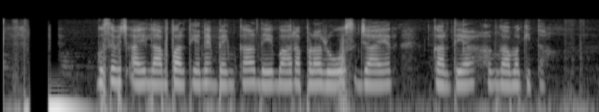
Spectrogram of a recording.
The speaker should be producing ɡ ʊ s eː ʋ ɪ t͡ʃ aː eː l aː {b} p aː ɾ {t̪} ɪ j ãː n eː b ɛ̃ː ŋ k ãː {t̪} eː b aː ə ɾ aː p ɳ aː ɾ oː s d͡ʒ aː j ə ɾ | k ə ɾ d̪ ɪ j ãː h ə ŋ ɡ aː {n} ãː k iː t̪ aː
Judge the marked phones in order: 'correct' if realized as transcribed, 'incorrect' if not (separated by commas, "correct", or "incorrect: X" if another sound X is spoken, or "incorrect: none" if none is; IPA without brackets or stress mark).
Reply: correct, correct, incorrect: d̪, incorrect: m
